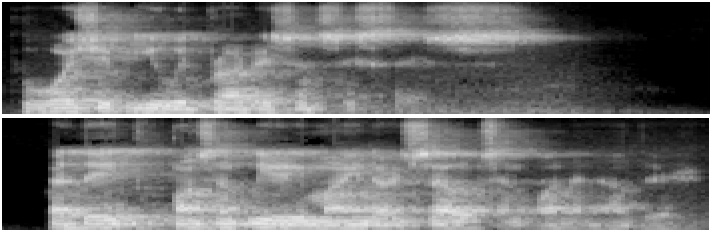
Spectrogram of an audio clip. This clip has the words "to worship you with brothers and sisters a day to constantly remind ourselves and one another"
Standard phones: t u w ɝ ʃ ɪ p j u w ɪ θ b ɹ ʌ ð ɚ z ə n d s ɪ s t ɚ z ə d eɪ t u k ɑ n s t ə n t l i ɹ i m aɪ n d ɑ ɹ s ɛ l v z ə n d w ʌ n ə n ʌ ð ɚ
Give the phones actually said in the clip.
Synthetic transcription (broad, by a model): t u w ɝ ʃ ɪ p j u w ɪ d b ɹ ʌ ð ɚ s ə n d s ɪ s t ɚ s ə d eɪ t u k ɑ n s t ə n t l i ɹ i m aɪ n d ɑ ɹ s ɛ l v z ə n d w ʌ n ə n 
